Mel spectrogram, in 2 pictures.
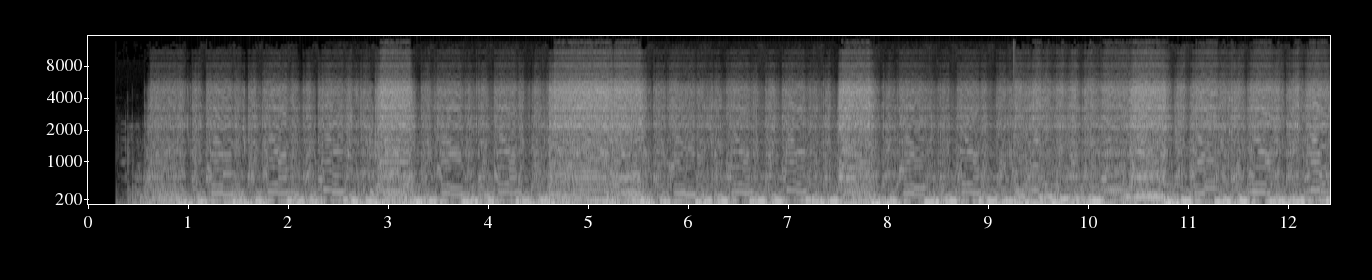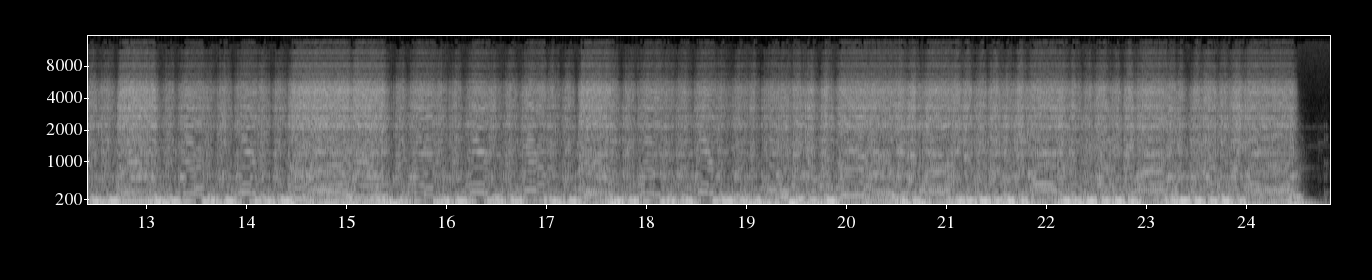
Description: meme son que la dual si ce n'ai un mode en moins (rectifiage à tube, que les amateurs de gros son n'utilisent pas de toute facon)
enregistré rapidos (pas travaillé) mais pour montrer que le recto peut etre précis dans les rythmiques rapides (même si mon jeu de guitare ne l'est pas extrêmement)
